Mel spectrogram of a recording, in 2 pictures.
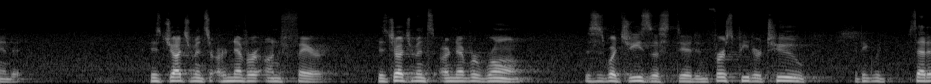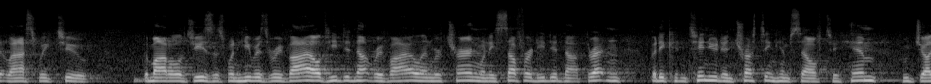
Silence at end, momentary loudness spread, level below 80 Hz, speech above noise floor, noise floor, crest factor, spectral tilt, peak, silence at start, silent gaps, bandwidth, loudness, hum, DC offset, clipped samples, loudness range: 0 s; 11 LU; -74 dBFS; 26 dB; -51 dBFS; 20 dB; -7 dB/octave; -6 dBFS; 0 s; none; 14 kHz; -26 LUFS; none; under 0.1%; under 0.1%; 4 LU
